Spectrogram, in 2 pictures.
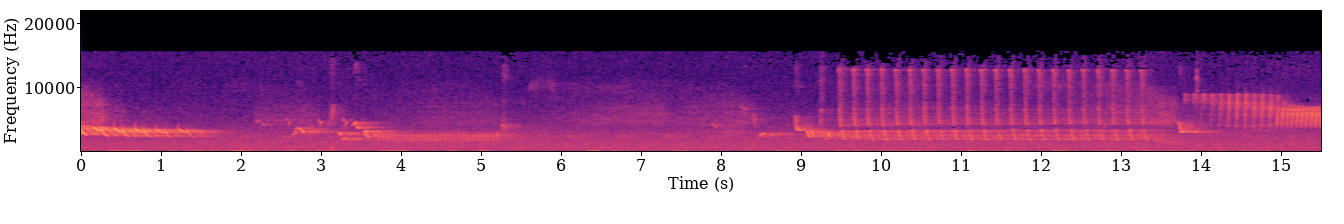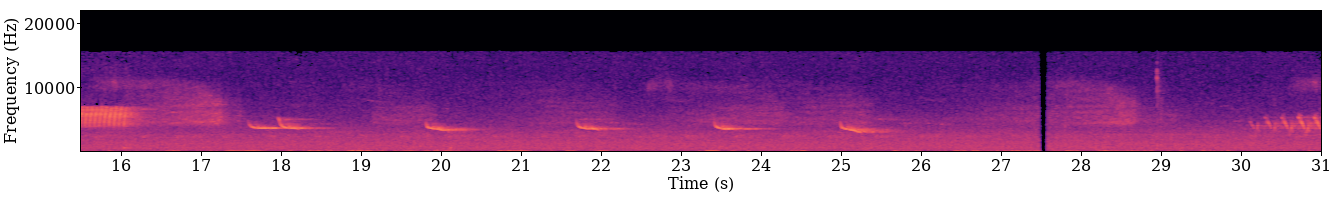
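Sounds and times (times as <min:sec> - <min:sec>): low wind rumble: 0:00.0 - 0:10.6, 0:16.3 - 0:31.0
songbirds singing: 0:00.0 - 0:26.8, 0:30.0 - 0:31.0.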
